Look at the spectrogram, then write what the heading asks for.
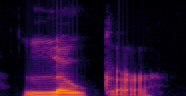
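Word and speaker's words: Loacker: And the American pronunciation, which I had to look up, is Loker. So very different than the Italian pronunciation, I'm sure.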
